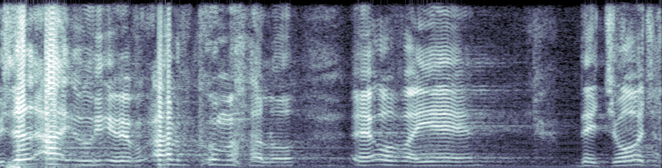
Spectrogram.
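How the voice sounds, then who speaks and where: A man's raised, projected voice, high in pitch, moves at a fairly slow pace with fairly even intonation amid audible room echo. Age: 80s+. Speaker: sculptor and poet. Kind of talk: memorial lecture speech. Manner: halting, many fillers.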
